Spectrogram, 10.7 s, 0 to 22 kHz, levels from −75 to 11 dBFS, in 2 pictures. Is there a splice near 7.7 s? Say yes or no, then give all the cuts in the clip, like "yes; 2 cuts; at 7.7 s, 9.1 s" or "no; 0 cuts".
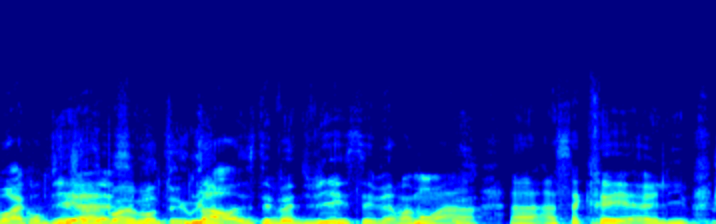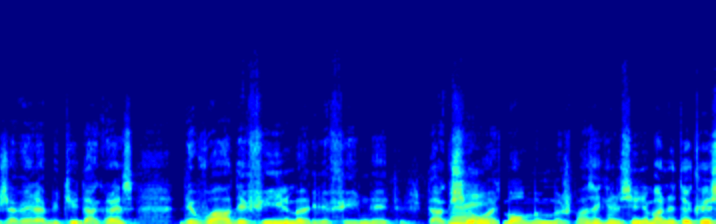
yes; 3 cuts; at 5.3 s, 7.7 s, 9.1 s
